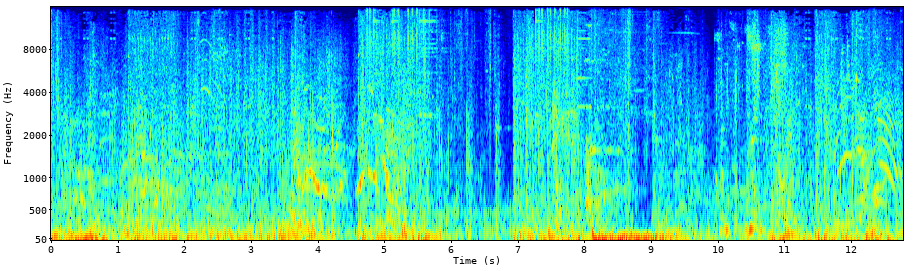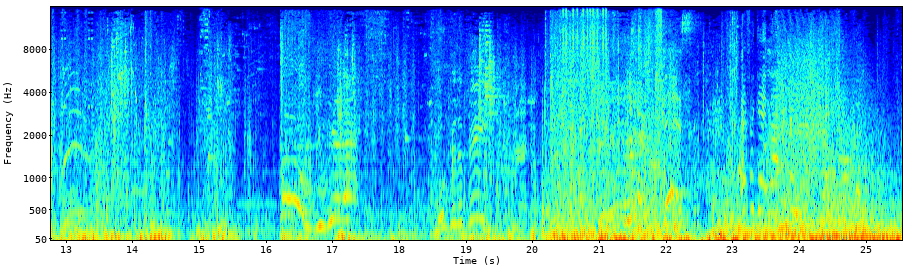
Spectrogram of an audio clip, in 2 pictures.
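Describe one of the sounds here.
Pistols fire in rapid bursts with sharp electronic zaps.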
